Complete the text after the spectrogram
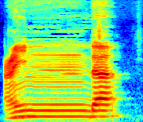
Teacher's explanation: Jadi bacaan dalam Quran inda itu kita kena dengung. Inda dua harakat. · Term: Ikhfa hakiki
